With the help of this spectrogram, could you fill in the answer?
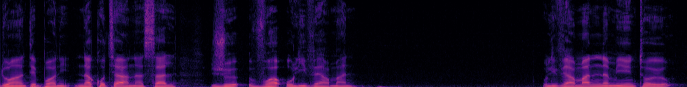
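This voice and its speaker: A man speaks at a press conference. His voice sits at a middle pitch, and he answers in a measured, reflective way, dropping Lingala phrases between his sentences. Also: darkish tone. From Congo. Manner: mixes French with Lingala, reflective.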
